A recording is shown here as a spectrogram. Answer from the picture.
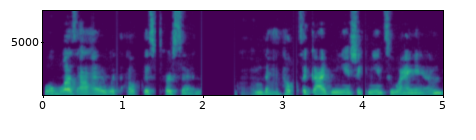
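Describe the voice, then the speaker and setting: In an ordinary speaking voice, a woman talks at a fairly quick pace and fairly low pitch with ordinary pitch variation, the sound dry and close with no echo. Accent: American. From US South, Mobile, Alabama family. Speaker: diversity and equity trainer. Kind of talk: casual interview.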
